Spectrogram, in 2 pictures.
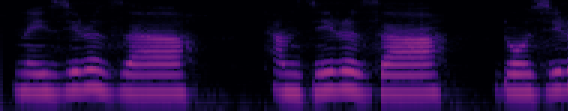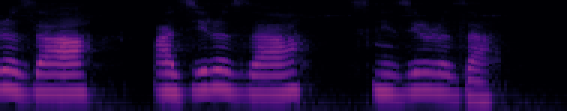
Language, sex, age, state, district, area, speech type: Bodo, female, 45-60, Assam, Chirang, rural, spontaneous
